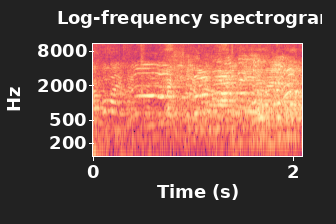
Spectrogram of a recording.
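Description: Spectators chatter and call out nearby.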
